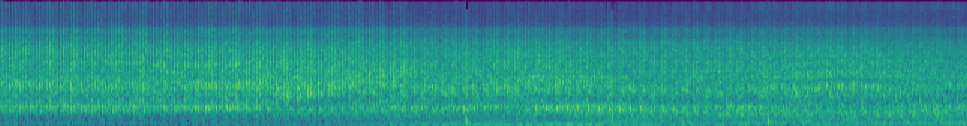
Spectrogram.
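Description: Petrol engine idling with a loud rushing hiss and a faint regular ticking about four per second; noisy idle, cause not clear. Cause suspected, not confirmed.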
